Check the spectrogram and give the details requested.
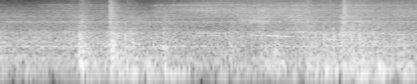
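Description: Hankyu electric train running along the Arashiyama Line, heard from inside the car: a steady low rumble with sharp clacks as the wheels cross rail joints, two in quick succession about a second in and another near the end.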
